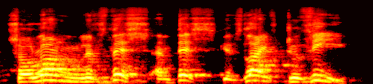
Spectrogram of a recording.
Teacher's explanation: unstressed stress, unstressed stress, unstressed stress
